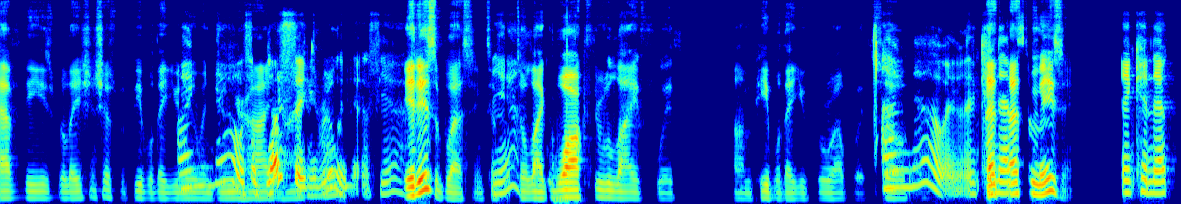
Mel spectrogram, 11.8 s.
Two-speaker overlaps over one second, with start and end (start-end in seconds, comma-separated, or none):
1.8-3.4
